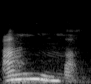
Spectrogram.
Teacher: This noon gets mixed up with meme because of the tajweed rules. It's changed to meme amma, and the alif long vowel is deleted.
